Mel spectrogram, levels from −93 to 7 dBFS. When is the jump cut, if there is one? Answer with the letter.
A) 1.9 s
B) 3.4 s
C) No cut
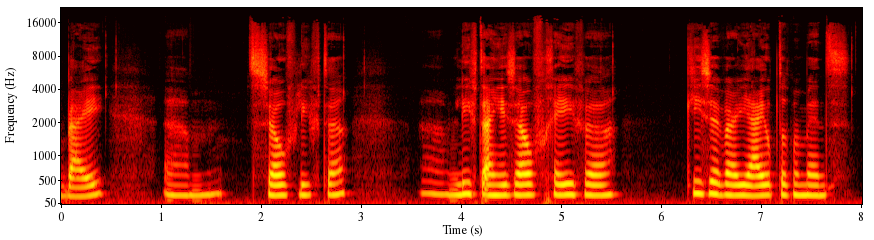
A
